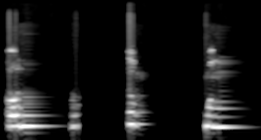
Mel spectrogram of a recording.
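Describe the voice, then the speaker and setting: A woman presenting slides on a video call, her voice breaking up and dropping out, speaking haltingly. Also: high-pitched, little pitch movement, loud music behind the voice. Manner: halting, with many pauses. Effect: video-call audio breaking up and dropping out. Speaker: research presenter. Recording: muffled online call audio.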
